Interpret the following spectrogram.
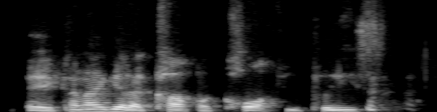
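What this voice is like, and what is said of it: Put-on Boston American accent. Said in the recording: “Can you mimic a Boston or just American in general accent for us real quick? ... That's pretty good.”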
